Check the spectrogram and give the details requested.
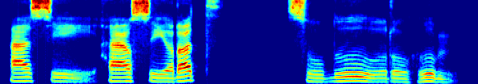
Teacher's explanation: tunaikan dulu syiddah dari ta kemudian hamsnya juga keluarkan kemudian ucapkan huruf Shad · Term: izhar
